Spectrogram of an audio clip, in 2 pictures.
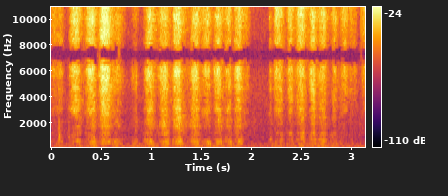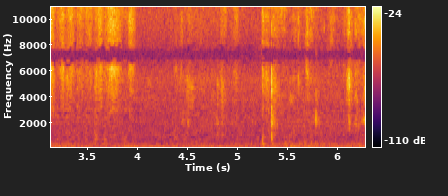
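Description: Faint, scratchy strokes of a paintbrush dabbing oil paint onto a stretched canvas, very quiet, near silence.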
